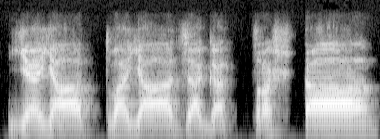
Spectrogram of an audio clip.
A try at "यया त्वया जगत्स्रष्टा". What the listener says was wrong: Here it has to be pronounced only as Srashta and not as Srishta.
